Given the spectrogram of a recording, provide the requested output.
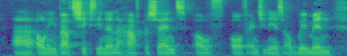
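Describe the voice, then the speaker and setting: A man with a Dutch accent speaks at a moderate pace and fairly low pitch in a very clean recording with a silent background. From Netherlands. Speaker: CEO of an engineering membership organization. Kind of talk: interview. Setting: at a conference venue. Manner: halting, many repetitions.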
